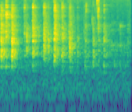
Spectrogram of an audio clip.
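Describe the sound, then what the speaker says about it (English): Rapid, uneven keystrokes clatter on a computer keyboard, close and fairly quiet, about a dozen taps in quick succession with no voices. "I'm gonna try just manually typing it in."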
